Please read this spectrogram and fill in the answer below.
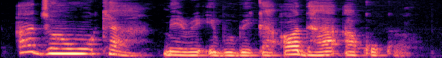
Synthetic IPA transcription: a˦d͡ʒɔ˦ŋʷ˦ʊ˦kʰa˦˨ | me˨ɾe˨ʔe˨bu˨be˨ka˨ʔɔ˦da˨˦ʔa˦kʷʊ˦kʷʊ˨

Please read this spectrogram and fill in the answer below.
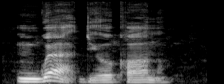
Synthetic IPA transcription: ŋ̩˨ɡʷa˦a˨dɪ˨o˦kʰɔ˦ɔ˦nʊ˦

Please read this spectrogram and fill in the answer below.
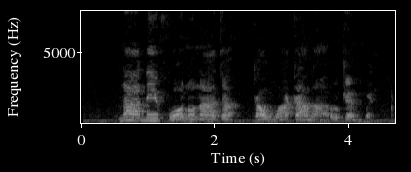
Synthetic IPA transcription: naː˦a˦˨nɪ˦fʊ˨ɔ˦nʊ˦na˦a˦d͡ʒa˦ka˨ʊ˦mʊ˨a˦ka˦a˨la˨a˨ɾʊ˦ke˦m̩˨ɡ͡be˨

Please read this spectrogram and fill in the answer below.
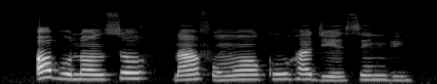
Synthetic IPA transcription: ɔ˦bʊ˨nɔ˨n̩˨so˦ | na˨a˦fʊ˨ŋʷɔ˦kʊ˦ɦa˦d͡ʒi˨e˨si˦n̩˦di˦

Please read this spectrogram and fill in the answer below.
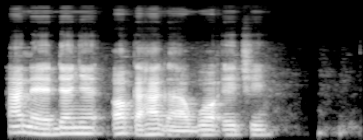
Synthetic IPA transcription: ha˦ne˨de˦ɲe˦ɔ˦ka˨ɦa˦ɡa˨a˨ɡʷɔ˦ʔe˦t͡ʃi˦

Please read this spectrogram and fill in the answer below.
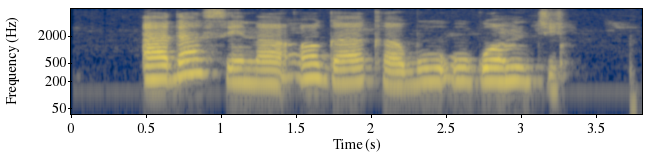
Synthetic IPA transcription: a˨da˦sɪ˨na˨ɔ˦ɡa˨a˦ka˨ɡ͡bu˦ʊ˦ɡʷɔ˦m̩˦d͡ʒi˨

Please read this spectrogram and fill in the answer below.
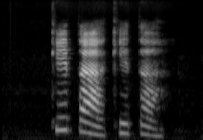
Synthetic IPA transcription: ki˦t̪a˨ki˦t̪a˨

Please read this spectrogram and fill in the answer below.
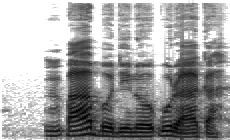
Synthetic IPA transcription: ŋ͡m̩˨k͡pa˦a˦bʊ˨dɪ˨no˨k͡pu˦ɾa˨a˦ka˦

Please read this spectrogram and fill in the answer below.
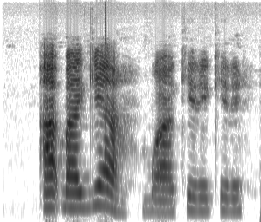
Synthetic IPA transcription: a˨k͡pa˨ɡɪ˦a˨ɡ͡ba˨a˨kɪ˦ɾɪ˦kɪ˦ɾɪ˦

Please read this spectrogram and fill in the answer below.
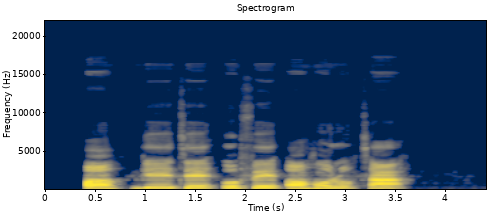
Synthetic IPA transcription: ɔ˦ɡe˨e˨te˦o˦fe˦ɔ˦ɦʊ˦ɾʊ˧taː˦˨

